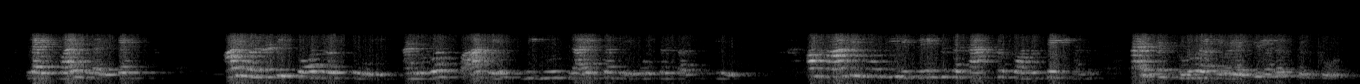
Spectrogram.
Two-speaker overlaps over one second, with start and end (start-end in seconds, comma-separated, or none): 11.3-12.9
